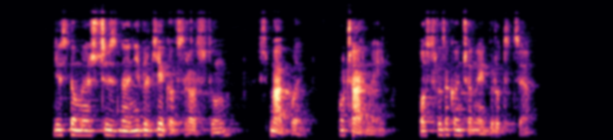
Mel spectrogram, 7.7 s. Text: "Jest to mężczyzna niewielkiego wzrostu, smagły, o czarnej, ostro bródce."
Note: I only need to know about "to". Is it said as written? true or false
true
